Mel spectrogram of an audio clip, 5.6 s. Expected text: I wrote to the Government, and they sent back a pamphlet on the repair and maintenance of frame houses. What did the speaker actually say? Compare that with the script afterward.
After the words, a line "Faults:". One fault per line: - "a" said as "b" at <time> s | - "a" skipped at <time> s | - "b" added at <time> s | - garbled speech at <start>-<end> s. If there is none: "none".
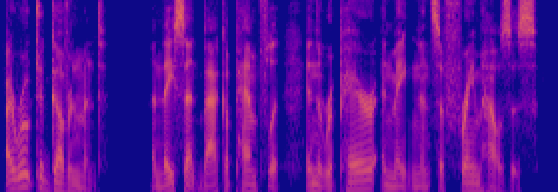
I wrote to Government, and they sent back a pamphlet in the repair and maintenance of frame houses.
Faults:
- "the" skipped at 0.4 s
- "on" said as "in" at 3.0 s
